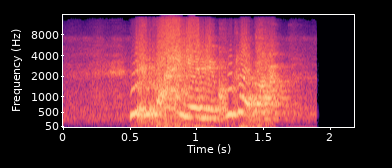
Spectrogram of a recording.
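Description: A woman's loud, emotional outburst of speech in Burmese, strained and wavering in pitch, which stops abruptly into dead silence just before the end.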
